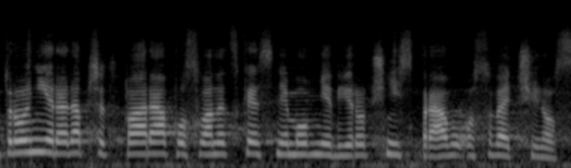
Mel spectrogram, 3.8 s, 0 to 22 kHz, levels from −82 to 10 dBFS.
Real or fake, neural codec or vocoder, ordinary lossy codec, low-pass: fake; autoencoder, 48 kHz, 32 numbers a frame, DAC-VAE, trained on Japanese speech; MP3, 96 kbps; 14.4 kHz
